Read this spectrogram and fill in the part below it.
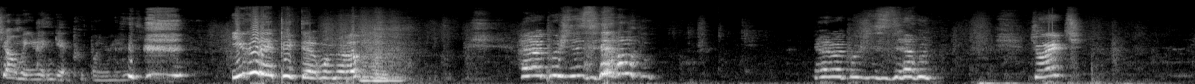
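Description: A young girl sings loudly nearby.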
